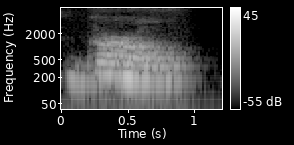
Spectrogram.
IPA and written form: ˈɡɜɹl (girl)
